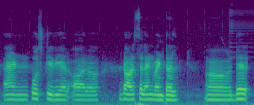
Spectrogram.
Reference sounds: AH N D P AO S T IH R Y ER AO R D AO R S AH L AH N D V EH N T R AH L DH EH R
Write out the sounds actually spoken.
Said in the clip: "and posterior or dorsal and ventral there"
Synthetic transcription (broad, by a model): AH N D P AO S T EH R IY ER AO R D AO R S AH L AH N D V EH N T AH L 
